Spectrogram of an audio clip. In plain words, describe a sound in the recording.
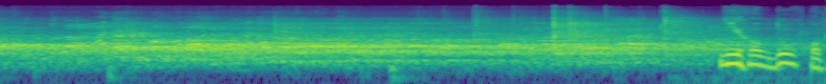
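Several men chatter and call out in an echoing hall.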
